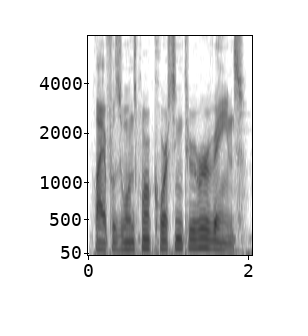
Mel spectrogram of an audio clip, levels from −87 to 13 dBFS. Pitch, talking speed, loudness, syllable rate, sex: 100 Hz, 235 wpm, -19 LUFS, 5.0 syllables/s, male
